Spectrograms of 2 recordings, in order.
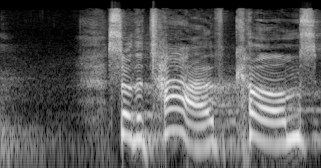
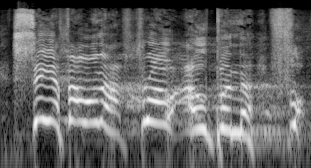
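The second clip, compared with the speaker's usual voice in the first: rising higher through the verse; preaching build; 9 semitones higher than usual. Acted. Pastor building to the word floodgates for the church. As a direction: climb toward the key word.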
